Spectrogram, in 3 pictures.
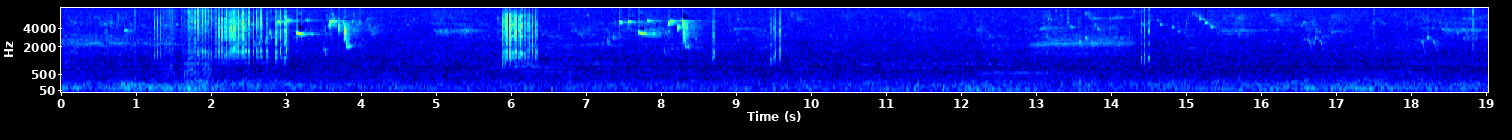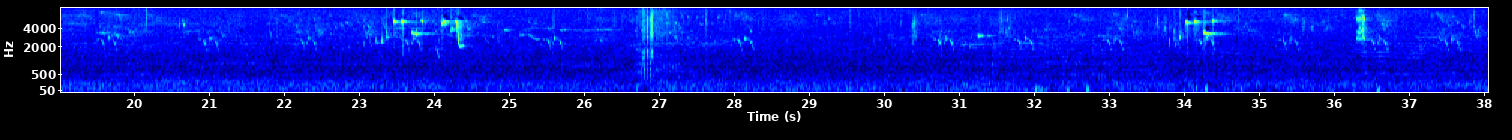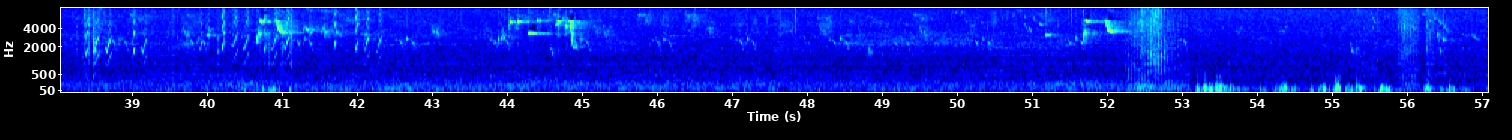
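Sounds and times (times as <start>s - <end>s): small birds chirping: 0.0s - 4.3s, 4.9s - 57.0s.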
